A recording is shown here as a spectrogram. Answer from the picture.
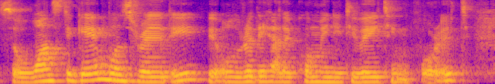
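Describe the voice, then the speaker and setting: A woman at a medium pitch, with a Turkish accent and ordinary pitch variation, talks amid audible room echo. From Turkey (Istanbul). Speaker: game marketing consultant. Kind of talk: lecture. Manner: casual, filler-heavy.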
